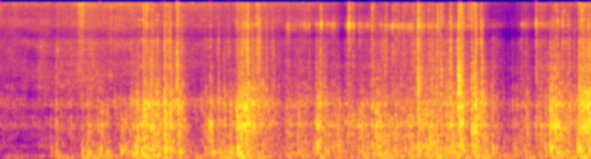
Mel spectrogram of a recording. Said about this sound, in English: Let me get my trash can out on the road here.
